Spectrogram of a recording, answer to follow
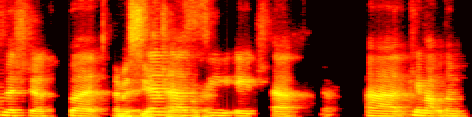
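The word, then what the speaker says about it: MSCHF: it's a company called ms cheat yeah it's pronounced mischief but msu uh came out with them which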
